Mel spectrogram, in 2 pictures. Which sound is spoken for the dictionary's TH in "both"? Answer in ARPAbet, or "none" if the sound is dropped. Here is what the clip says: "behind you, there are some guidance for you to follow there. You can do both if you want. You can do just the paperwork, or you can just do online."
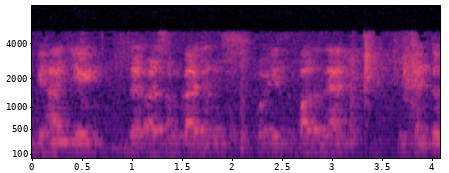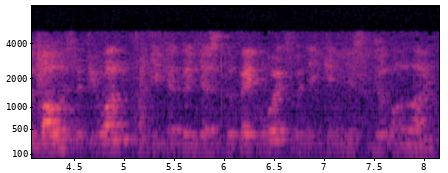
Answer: S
